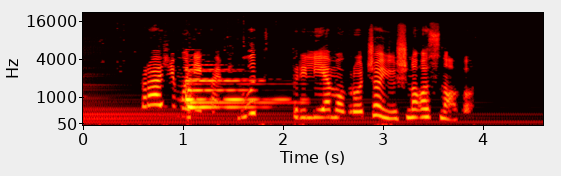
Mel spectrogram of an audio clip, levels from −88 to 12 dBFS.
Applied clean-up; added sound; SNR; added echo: classical method spectral subtraction.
